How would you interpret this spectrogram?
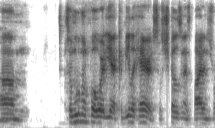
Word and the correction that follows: Kamala: running mate um, kamala harris Kamala. I'm sorry, I've been saying that wrong. I thought it was Camila.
